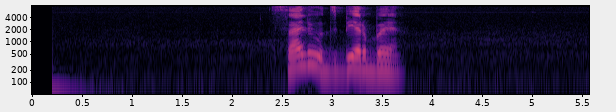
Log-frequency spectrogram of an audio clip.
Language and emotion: Russian, positive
